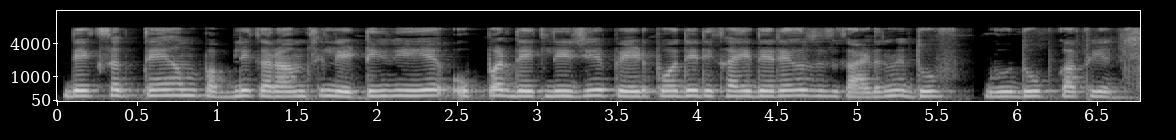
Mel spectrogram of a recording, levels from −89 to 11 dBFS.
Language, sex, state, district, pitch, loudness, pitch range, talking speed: Hindi, female, Rajasthan, Jaipur, 215 Hz, -16 LUFS, 205-220 Hz, 220 wpm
